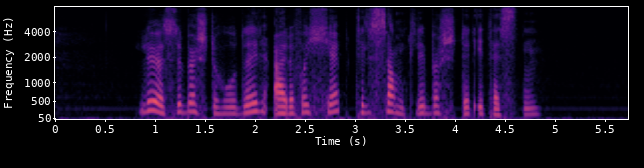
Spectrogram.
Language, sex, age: Norwegian, female, 47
